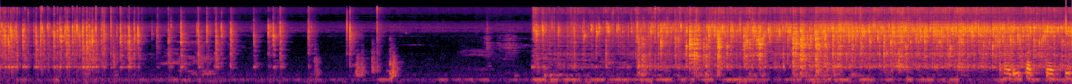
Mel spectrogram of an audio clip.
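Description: Cumin, mustard seeds and half a green chilli hit hot oil for a tempering, giving a bright sizzle and crackle that drops to near quiet partway through, then returns as a steady, fuller fry.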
